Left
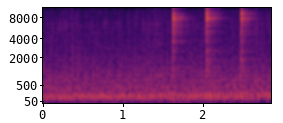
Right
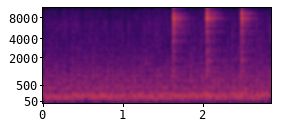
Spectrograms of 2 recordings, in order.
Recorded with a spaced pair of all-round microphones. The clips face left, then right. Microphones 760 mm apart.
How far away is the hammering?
About 1.3 m.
